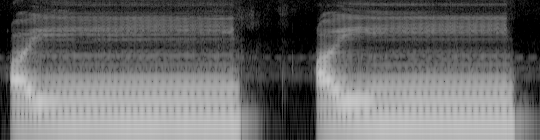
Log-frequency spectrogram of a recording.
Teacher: عین کی ادائیگی کا آپ نے خاص خیال رکھنا ہے کہ اس میں جھٹکے کی آواز جو ہے وہ بالکل بھی نہ آئے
